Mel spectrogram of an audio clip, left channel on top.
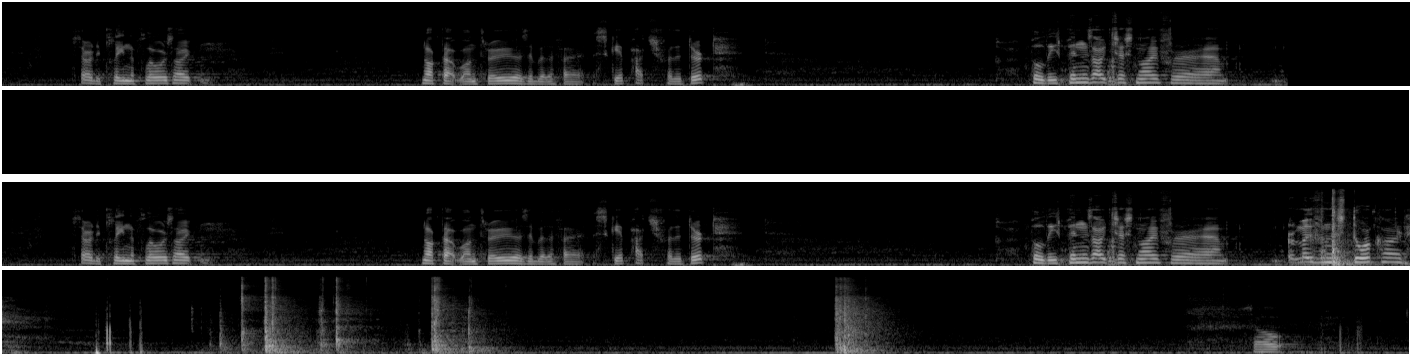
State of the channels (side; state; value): left; drops out; at 12.9 s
